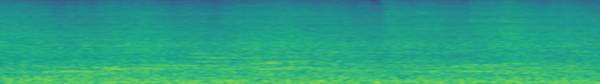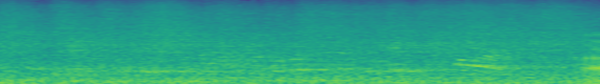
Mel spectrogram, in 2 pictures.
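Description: Steady background noise of a busy supermarket, with faint distant voices now and then.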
